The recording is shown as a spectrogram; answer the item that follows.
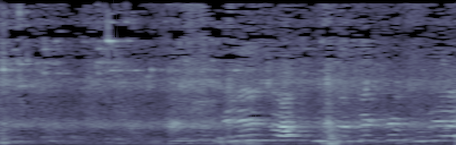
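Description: A group of children chattering and calling out during a game, several voices overlapping, with a single knock about one and a half seconds in.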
